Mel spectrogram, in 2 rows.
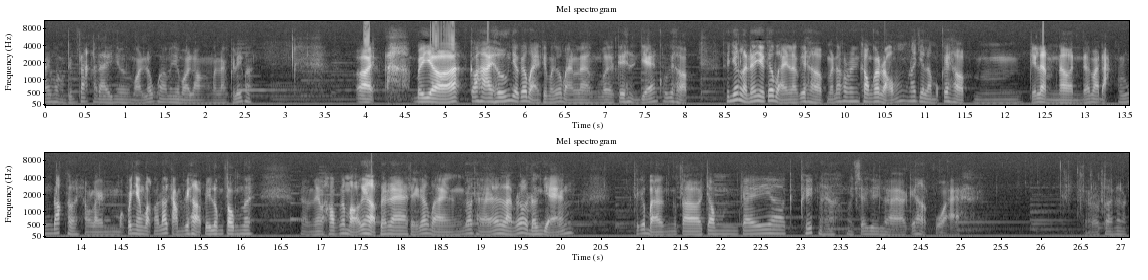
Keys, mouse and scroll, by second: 0.0 scroll up 2, 0.6 shift+middle click, 1.0 middle click, 2.4 KP_1, 2.9-3.4 scroll up 3, 3.2 KP_3, 5.6 right click, 6.7 Tab, 7.3 shift+middle click, 19.5-20.5 scroll up 1, 20.5 shift+middle click, 23.6 Tab, 24.6 click.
